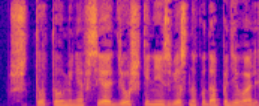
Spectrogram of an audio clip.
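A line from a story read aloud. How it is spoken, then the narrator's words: Whispered in ear. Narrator (Russian): шепнула ему на ухо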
